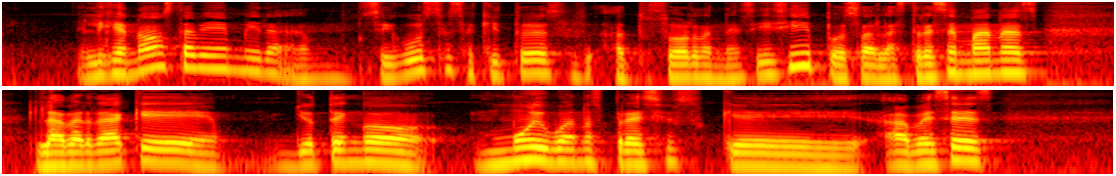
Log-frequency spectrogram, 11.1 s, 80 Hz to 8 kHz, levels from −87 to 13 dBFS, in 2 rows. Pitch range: 125-160 Hz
